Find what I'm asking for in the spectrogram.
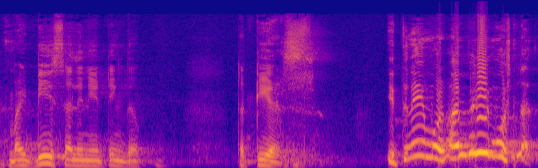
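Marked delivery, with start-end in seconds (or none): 3.9-5.3 high, loud mock whine; teacher mimicking someone insisting they are emotional; mock emotional claim. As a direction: overplay the touchy student. Imitating emotional person.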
